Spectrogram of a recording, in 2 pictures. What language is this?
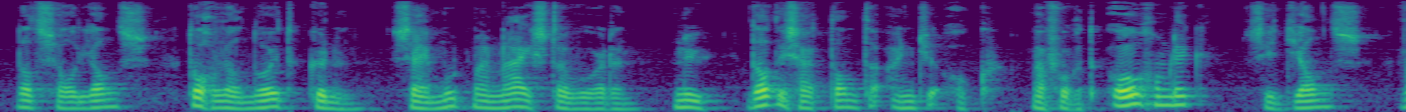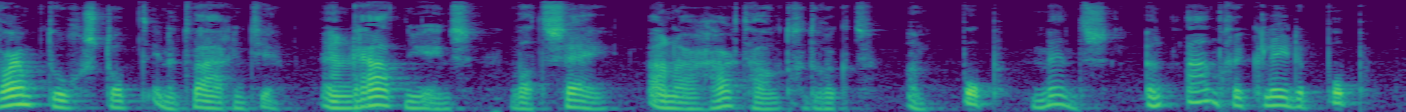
Dutch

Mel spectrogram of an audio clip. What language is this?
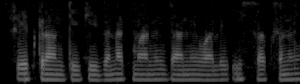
Hindi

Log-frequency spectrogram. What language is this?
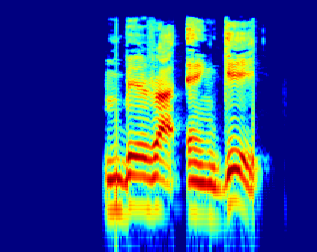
Mokpwe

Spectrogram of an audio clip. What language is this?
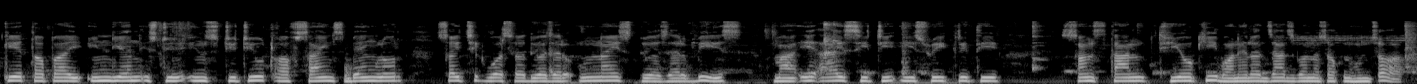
Nepali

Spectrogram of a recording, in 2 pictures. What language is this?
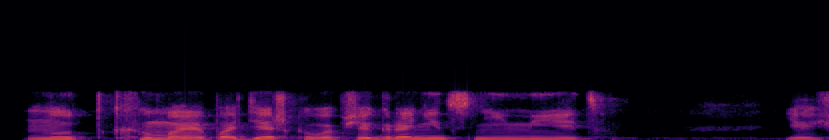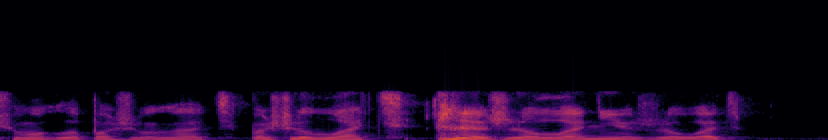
Russian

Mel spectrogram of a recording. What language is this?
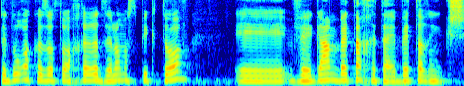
Hebrew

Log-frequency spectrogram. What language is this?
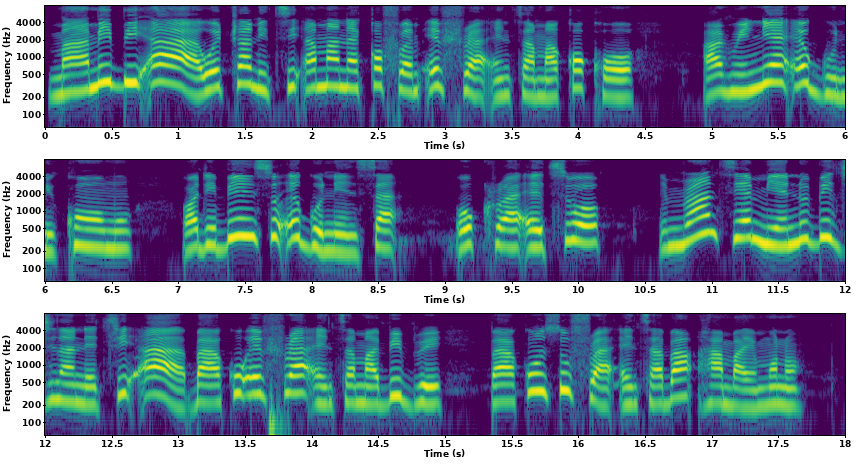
Akan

